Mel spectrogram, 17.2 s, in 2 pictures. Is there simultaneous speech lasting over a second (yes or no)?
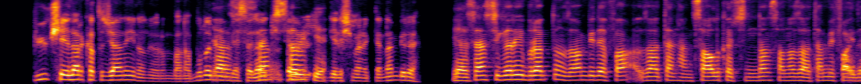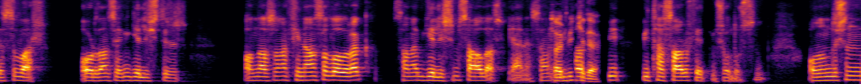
yes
